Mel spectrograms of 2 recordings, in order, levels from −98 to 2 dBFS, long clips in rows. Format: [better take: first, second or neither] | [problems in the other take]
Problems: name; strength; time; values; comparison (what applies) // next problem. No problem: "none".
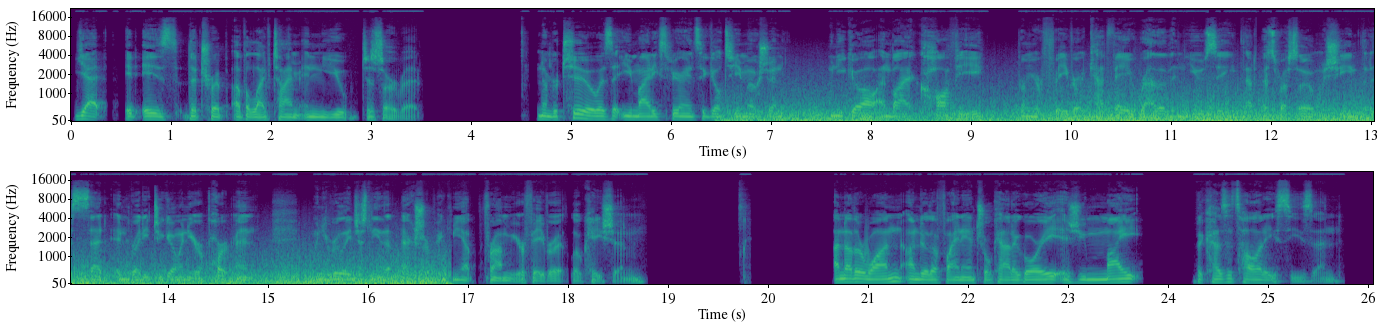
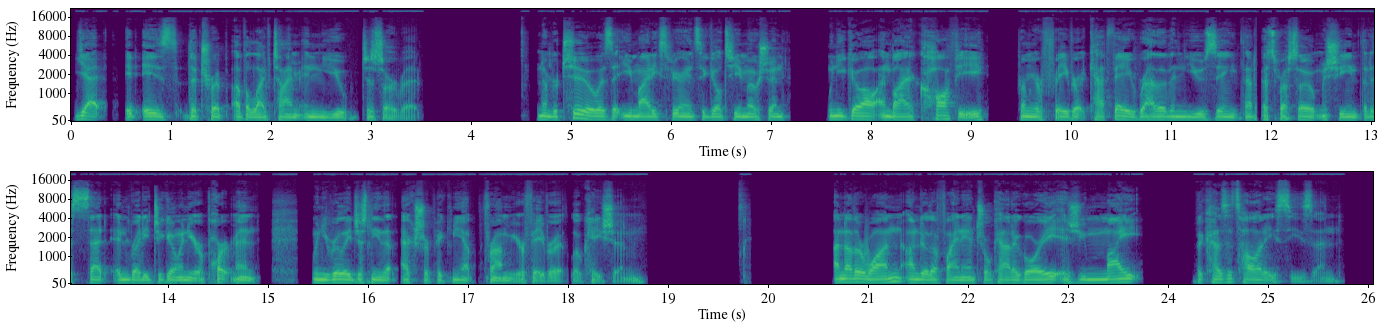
second | wind noise on the microphone; heavy; from 6.5 to 17 s; 3 dB below the speech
